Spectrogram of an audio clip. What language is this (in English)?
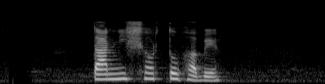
Bangla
